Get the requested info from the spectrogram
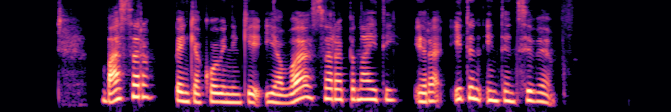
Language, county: Lithuanian, Panevėžys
